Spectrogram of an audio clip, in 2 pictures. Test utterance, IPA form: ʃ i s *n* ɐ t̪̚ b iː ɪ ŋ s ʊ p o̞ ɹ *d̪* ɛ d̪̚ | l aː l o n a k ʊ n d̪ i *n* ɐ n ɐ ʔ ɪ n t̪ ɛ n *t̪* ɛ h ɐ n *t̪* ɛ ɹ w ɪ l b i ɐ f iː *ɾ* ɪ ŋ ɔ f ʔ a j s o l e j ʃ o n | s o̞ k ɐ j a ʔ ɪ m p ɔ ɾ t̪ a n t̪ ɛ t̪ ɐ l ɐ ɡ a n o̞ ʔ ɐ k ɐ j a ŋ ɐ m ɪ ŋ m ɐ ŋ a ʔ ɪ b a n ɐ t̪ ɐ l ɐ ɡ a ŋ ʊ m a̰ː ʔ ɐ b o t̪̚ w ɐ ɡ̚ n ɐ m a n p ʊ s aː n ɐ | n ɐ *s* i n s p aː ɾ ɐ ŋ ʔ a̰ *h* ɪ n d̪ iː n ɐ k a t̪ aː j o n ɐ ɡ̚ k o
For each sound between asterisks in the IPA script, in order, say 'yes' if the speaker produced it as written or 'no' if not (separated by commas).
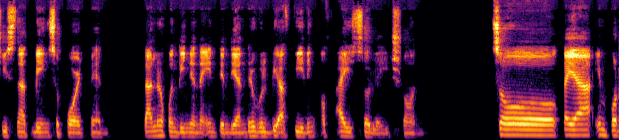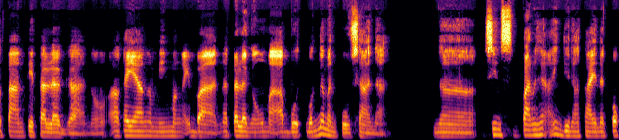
yes, no, no, no, no, no, yes, yes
